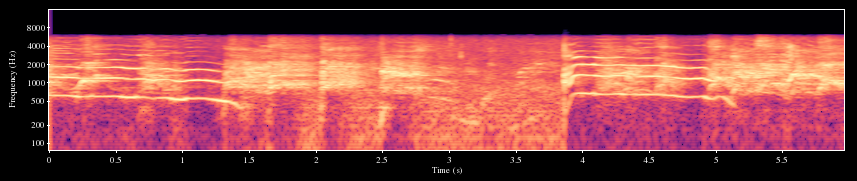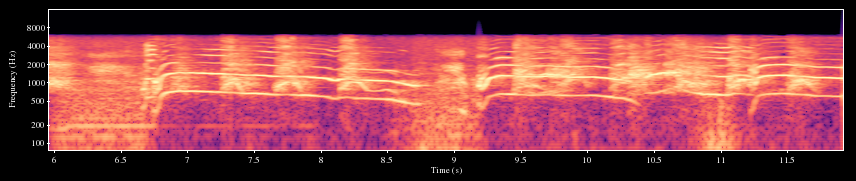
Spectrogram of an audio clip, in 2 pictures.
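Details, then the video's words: Two Shih Tzus howl in chorus indoors, repeated long falling howls of several seconds each with brief gaps, voices overlapping, faint yips and background murmur between phrases. "Shih Tzu singing sensation"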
